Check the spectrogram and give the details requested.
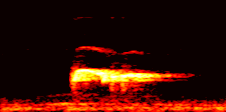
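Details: Local zebra dove kept as a lure bird, giving a single wavering, gently falling cooed note of about two-thirds of a second, clear and tonal, over a faint low background hum.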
